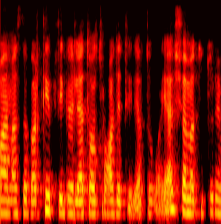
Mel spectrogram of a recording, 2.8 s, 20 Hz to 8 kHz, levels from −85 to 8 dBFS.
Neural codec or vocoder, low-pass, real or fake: autoencoder, 48 kHz, 128 numbers a frame, DAC-VAE, trained on Japanese speech; 7.2 kHz; fake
